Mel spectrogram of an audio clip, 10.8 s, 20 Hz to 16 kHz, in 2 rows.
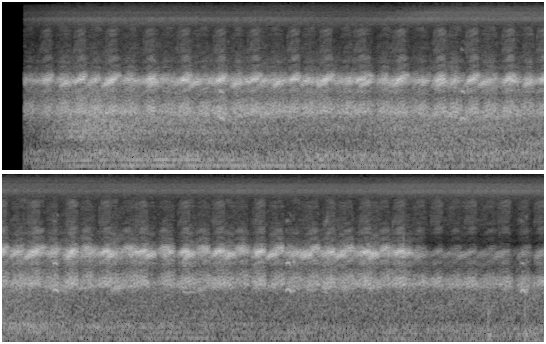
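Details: Frogs in a dense night chorus from a rice paddy in Nagoya, Japan, under a bright moon reflected in the water, recorded 13 May 2016 on a compact camera: continuous overlapping rapid croaks forming a steady pulsing wall of sound, with faint low hum.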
